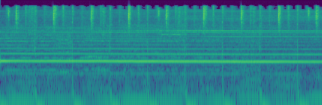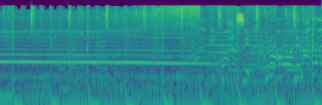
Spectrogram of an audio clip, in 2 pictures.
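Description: A football commentator's long drawn-out shout of "goal", one held note sinking slightly in pitch and breaking off about seven seconds in, over background music with a steady bass beat.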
